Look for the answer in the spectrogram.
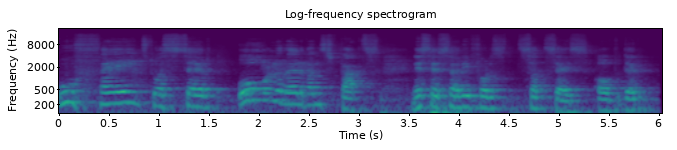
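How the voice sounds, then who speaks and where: An Italian-accented man talks through a legal comparison at a university panel, stumbling and restarting often. His pitch is fairly high and swings widely. The sound is roomy and picked up from a distance. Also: expressive, warm tone, a little hiss or hum. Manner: halting, many restarts and fillers. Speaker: panel speaker on law. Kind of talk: academic conference talk. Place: lecture hall. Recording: echoey hall, distant mic.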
